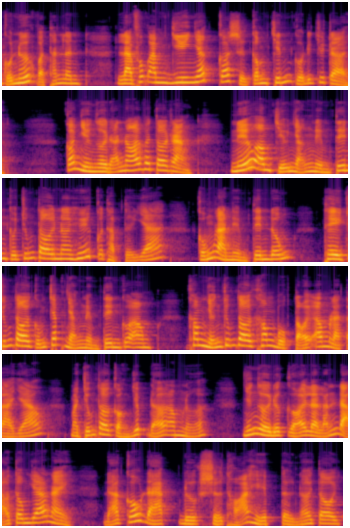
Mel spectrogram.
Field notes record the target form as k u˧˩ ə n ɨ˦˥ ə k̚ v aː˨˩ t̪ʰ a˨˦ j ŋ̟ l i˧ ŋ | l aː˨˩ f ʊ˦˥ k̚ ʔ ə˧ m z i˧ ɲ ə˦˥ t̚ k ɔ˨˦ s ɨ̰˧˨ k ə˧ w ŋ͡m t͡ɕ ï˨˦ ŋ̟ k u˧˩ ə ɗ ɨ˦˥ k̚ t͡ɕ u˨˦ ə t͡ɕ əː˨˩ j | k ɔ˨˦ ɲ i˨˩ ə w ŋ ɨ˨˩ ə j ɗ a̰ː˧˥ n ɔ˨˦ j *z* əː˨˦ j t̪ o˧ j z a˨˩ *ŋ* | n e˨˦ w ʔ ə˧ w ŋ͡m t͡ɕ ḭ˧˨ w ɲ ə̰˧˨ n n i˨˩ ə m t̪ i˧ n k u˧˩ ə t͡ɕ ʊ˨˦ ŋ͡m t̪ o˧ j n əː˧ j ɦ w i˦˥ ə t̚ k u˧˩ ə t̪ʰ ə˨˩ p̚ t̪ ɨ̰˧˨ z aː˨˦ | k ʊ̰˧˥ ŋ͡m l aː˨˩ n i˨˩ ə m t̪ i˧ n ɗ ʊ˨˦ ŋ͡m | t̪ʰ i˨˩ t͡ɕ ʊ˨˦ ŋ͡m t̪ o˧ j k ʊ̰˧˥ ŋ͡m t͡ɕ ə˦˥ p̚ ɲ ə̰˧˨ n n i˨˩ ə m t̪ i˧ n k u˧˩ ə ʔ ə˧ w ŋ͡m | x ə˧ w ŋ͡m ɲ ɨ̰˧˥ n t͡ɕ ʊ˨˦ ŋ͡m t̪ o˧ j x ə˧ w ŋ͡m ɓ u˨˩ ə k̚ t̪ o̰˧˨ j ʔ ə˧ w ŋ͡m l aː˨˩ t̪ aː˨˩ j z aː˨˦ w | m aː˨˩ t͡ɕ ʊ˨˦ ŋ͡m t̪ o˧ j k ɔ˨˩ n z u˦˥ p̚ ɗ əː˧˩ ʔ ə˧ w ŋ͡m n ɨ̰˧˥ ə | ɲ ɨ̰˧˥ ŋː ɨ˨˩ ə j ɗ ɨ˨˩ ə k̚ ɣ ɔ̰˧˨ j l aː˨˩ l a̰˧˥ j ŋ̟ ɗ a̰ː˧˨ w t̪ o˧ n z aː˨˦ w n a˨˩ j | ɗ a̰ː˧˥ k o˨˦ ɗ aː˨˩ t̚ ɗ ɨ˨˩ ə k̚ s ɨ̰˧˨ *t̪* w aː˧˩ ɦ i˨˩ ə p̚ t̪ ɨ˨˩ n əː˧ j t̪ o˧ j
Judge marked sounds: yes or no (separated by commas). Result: no, yes, no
